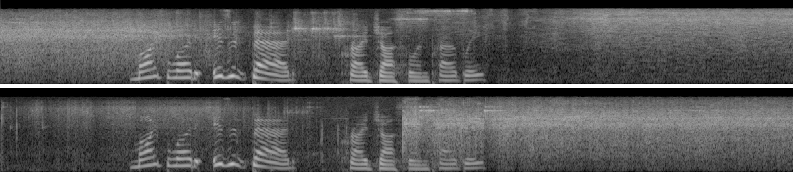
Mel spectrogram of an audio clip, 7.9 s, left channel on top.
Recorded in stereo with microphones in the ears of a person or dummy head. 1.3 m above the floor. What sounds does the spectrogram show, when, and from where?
1.3 s a woman speaking: 25° left (ahead or behind)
